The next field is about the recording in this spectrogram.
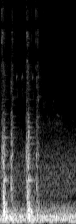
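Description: Four quick hollow clunks as the raised wheel is rocked by hand, from play in the wheel bearing.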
